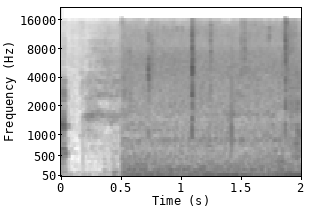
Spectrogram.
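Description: Outdoor street background noise: a steady low rumble with a haze of hiss that starts abruptly about half a second in, with a few faint clicks near a bicycle being handled.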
